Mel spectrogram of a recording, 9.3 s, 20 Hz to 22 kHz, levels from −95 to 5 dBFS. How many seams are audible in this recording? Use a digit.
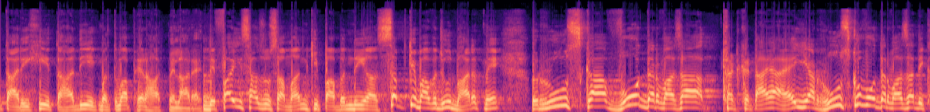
1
